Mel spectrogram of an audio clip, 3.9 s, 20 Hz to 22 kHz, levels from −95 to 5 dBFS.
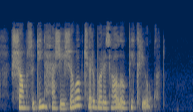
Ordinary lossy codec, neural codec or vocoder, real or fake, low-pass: MP3, 48 kbps; none; real; 9.9 kHz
